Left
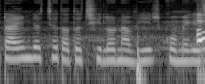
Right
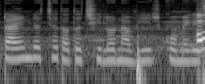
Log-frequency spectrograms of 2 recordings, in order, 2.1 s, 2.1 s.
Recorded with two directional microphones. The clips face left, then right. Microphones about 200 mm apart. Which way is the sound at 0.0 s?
50° left (ahead or behind).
